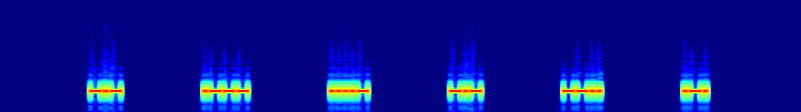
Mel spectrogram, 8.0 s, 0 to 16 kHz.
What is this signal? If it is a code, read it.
Morse code, heard as a keyed tone, about 34 wpm, spaced as for 10 wpm, 700 Hz. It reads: KJ4KZR
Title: USA Call Signs - 6 Characters - 8x Character Spacing - 35wpm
